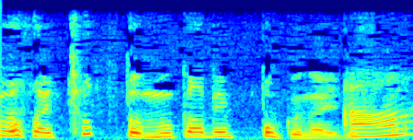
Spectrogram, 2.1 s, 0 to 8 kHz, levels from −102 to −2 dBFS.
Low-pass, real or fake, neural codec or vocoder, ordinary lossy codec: 7.2 kHz; real; none; none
